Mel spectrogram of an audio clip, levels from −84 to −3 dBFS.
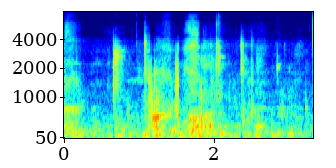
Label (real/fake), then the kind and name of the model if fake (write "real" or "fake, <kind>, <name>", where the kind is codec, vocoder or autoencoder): fake, codec, SNAC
